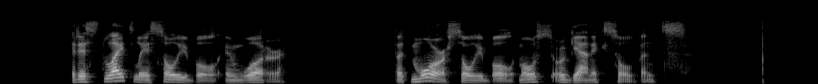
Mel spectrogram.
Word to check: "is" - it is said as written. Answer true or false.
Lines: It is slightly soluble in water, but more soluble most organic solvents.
true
